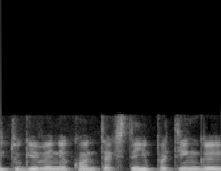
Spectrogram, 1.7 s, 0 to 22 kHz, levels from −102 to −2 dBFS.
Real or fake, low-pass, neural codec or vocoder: real; 7.2 kHz; none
